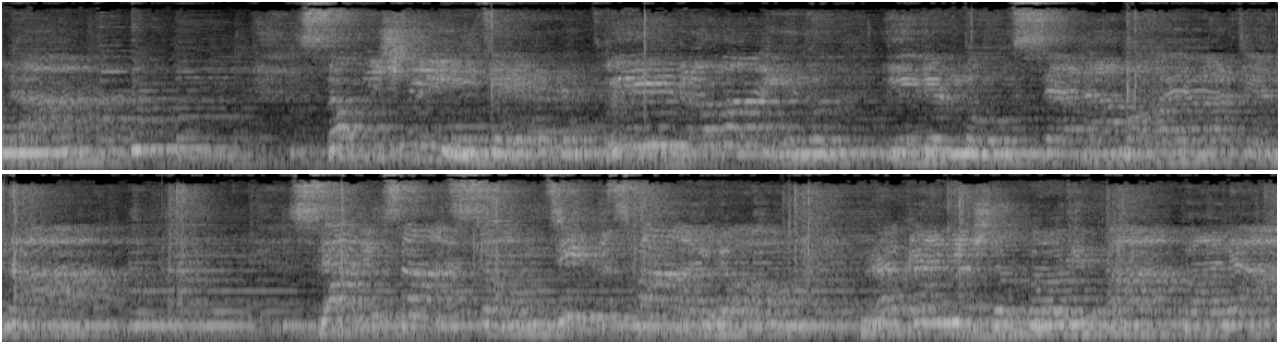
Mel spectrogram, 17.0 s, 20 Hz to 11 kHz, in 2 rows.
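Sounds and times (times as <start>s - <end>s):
acoustic guitar: 0.0s - 17.0s
voices singing: 2.0s - 9.8s, 10.4s - 17.0s.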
